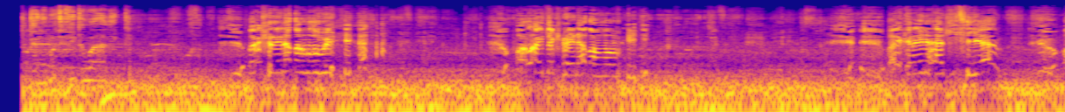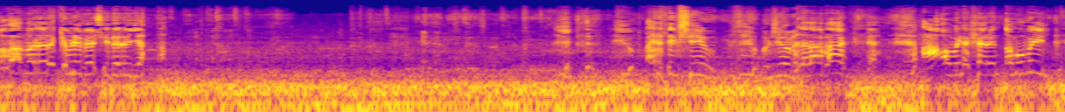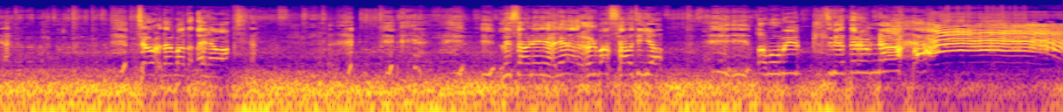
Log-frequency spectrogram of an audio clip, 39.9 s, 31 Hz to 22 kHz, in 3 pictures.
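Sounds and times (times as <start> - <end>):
car road and wind noise: 0.3 - 39.9.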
